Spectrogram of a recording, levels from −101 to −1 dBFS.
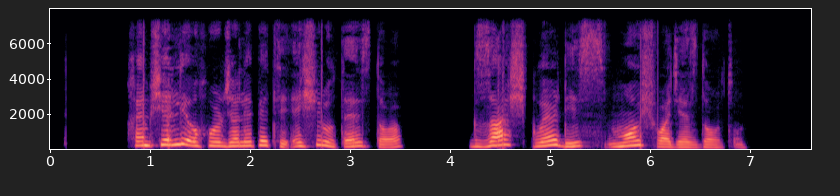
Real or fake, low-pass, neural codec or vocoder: fake; 7.2 kHz; codec, 16 kHz, 16 kbps, FreqCodec, larger model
